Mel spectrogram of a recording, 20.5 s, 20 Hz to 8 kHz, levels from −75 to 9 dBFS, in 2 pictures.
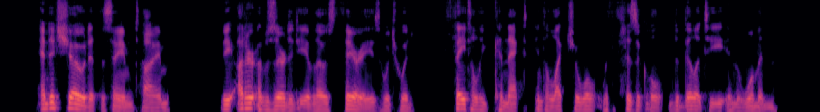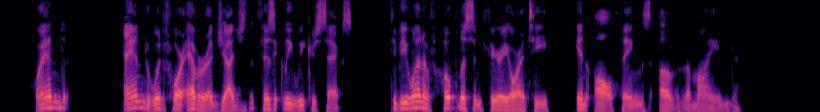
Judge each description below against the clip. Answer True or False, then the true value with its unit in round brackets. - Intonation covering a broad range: True (6.3 semitones)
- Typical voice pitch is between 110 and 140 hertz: False (100 Hz)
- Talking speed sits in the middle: False (125 wpm)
